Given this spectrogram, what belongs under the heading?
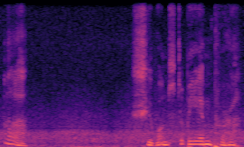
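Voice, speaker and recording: A man's voice: on the high side, expressive, takes it slowly, noisy background. An actor playing a meek, reluctant, henpecked fisherman in a fairy tale audio drama, hesitant and pleading. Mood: weary, resigned.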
